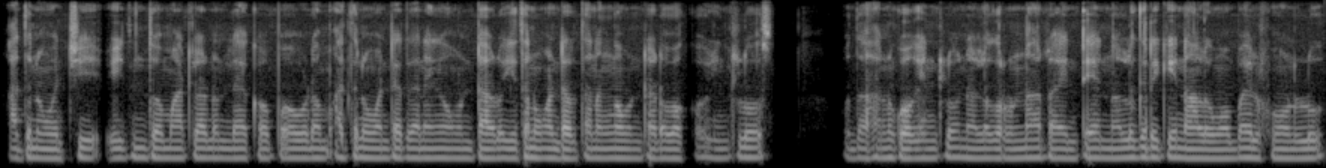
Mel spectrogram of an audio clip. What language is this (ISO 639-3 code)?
tel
